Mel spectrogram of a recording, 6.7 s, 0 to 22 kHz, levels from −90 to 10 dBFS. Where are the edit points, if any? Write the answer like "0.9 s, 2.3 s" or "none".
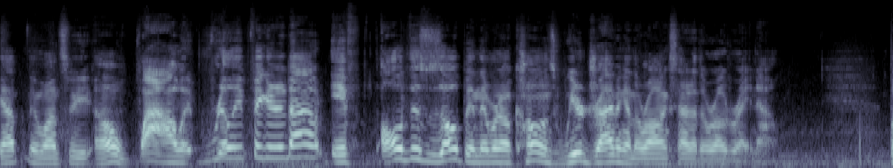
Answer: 2.4 s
